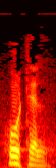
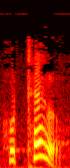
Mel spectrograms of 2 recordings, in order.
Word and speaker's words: hotel: pronounces pronounce it as hotel hotel hotel in english it is not that it's hotel the stress falls on the second part hotel the word b-a-m-b-o-o it's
